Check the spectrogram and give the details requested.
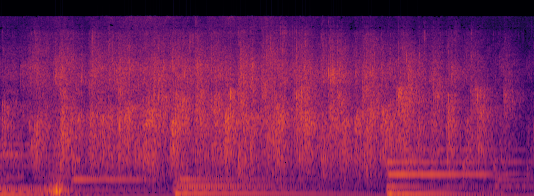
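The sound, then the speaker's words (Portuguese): A church audience claps steadily and loudly for several seconds, a dense continuous roar of hands, while sustained keyboard chords hold and change underneath. “Aplauda o seu bem forte.”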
